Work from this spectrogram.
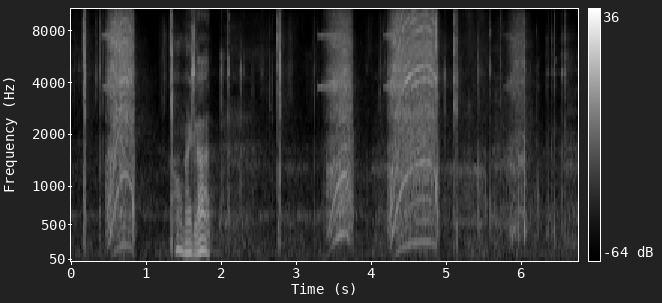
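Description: Power drill fitted with a stepped bit boring into a chopper's fender frame mount, several short whining bursts of rising and falling pitch separated by pauses, with a voice exclaiming between runs.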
